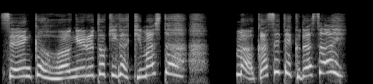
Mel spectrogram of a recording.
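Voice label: BLACK ACTION, Japanese; GF Alarm; AR70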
